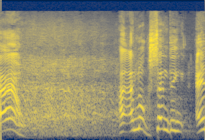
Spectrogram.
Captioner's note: audience laughs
